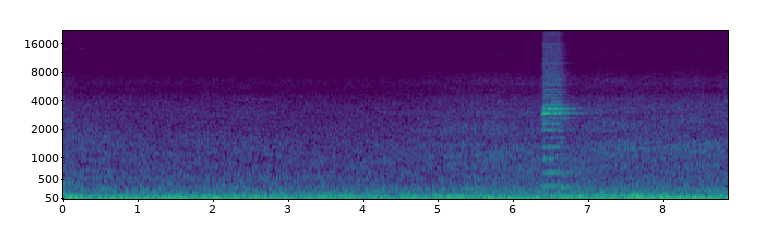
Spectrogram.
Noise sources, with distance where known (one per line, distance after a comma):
car horn, near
